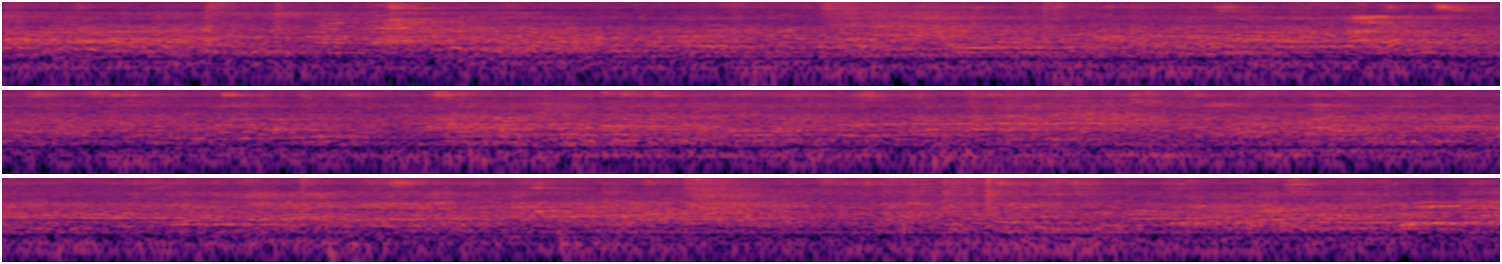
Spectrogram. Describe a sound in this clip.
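A crowd murmurs and chatters in an echoing hall.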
